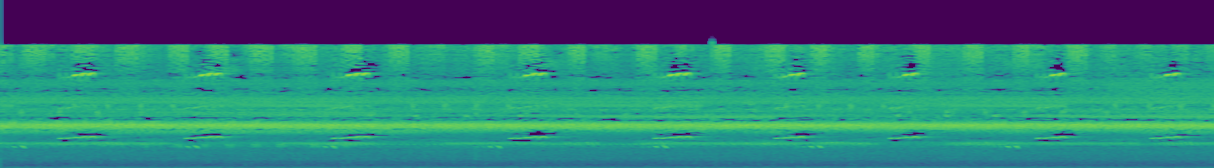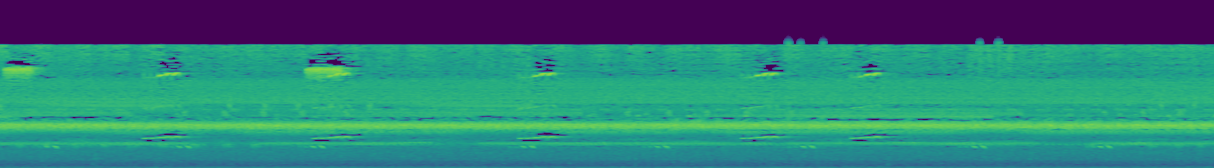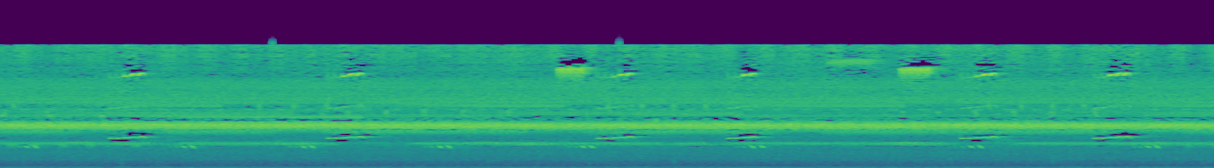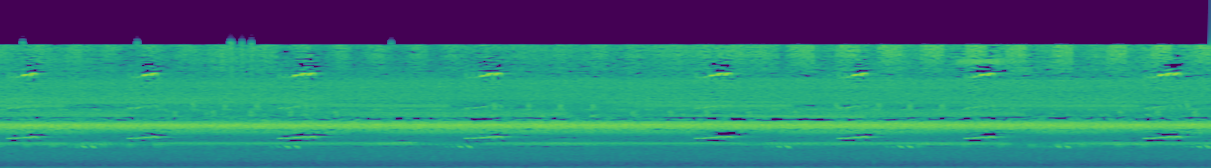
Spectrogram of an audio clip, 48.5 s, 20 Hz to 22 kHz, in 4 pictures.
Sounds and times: Cicades 0.0 - 48.5

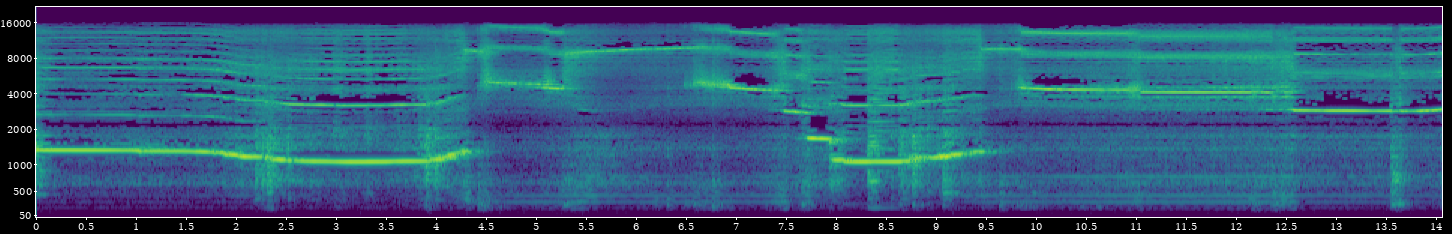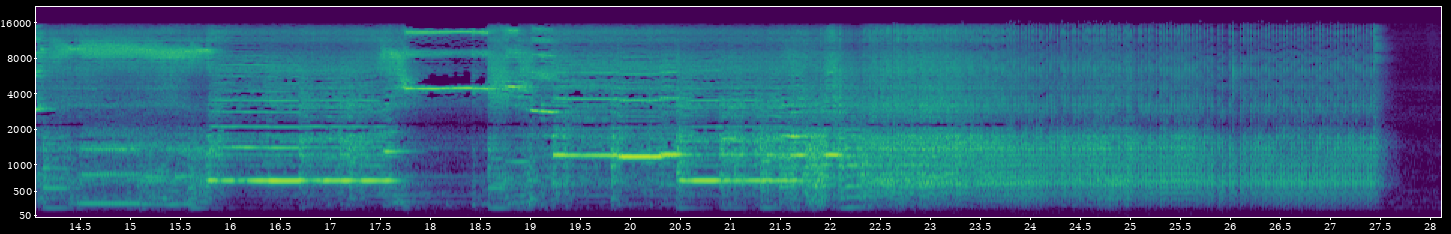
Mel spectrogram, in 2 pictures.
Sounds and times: Electric guitar feedback 0.0 - 26.4

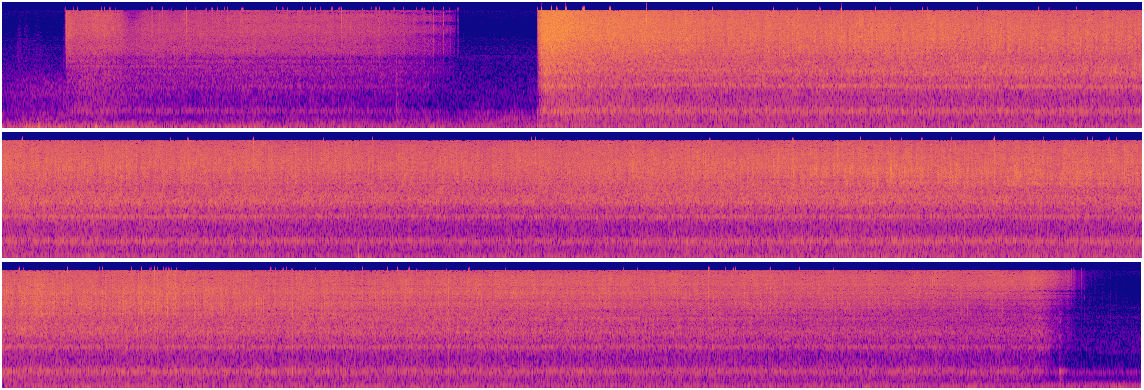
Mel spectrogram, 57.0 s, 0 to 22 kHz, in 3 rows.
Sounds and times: Water evaporating once dropped onto a hot pan 8.9 - 56.0

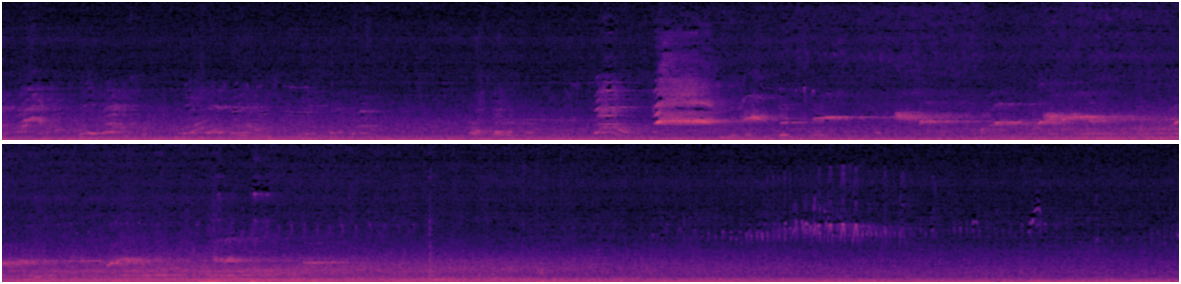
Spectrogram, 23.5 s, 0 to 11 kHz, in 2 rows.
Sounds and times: citizents adult and kids passing (talking in french) 0.0 - 16.0
passing vehicules 0.0 - 23.5
birds 0.0 - 23.5

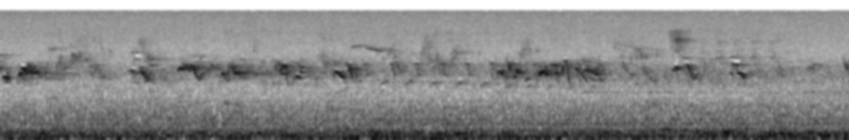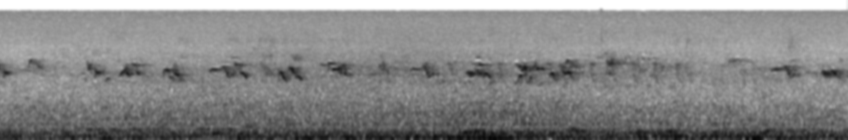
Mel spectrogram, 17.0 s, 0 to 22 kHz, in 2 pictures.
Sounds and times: American robins 0.0 - 16.9
low hum of traffic 0.0 - 16.9
northern cardenals 0.0 - 16.9
trains in the distance 0.0 - 16.9

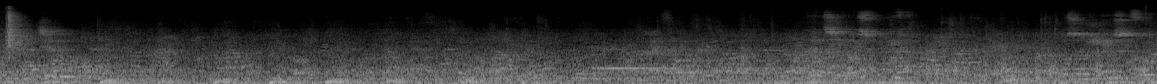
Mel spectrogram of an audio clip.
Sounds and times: announcement 5.9 - 8.8

